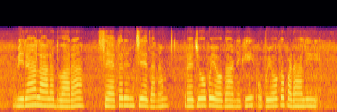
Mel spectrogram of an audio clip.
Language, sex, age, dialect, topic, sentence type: Telugu, female, 18-24, Utterandhra, banking, statement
